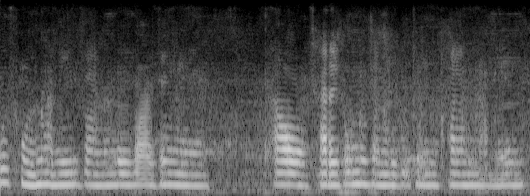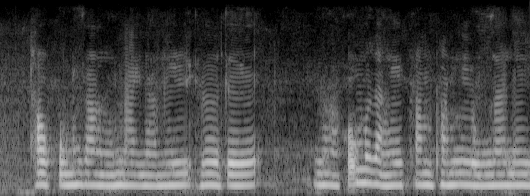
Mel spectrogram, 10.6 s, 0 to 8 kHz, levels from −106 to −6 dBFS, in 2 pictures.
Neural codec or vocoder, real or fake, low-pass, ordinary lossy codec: codec, 44.1 kHz, 3.4 kbps, Pupu-Codec; fake; 7.2 kHz; Opus, 24 kbps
